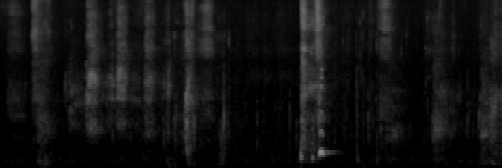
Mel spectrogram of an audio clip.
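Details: Two Boston Terriers playing tug-of-war snort, huff and grumble in short breathy bursts, with one sharp yip partway through.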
